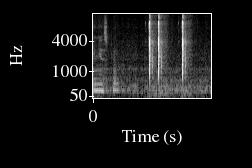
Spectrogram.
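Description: Three short, sharp clicks, two close together about a second in and one near the end, as three small chips are placed on an online roulette betting screen.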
